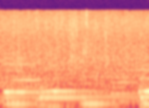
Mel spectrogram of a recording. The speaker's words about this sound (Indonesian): Hujan setiap kali kamu datang dengan rintik airmu yang selalu saja mengingatkanku pada Tuhan.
